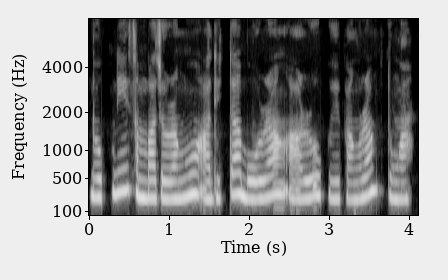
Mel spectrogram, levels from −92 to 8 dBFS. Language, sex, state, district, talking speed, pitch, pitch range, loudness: Garo, female, Meghalaya, West Garo Hills, 115 wpm, 240 Hz, 225-275 Hz, -14 LUFS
